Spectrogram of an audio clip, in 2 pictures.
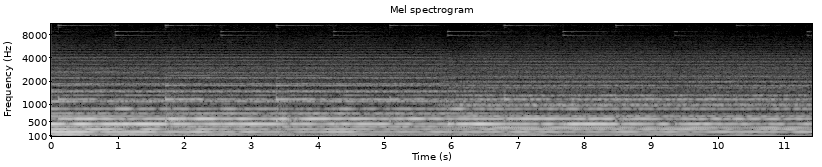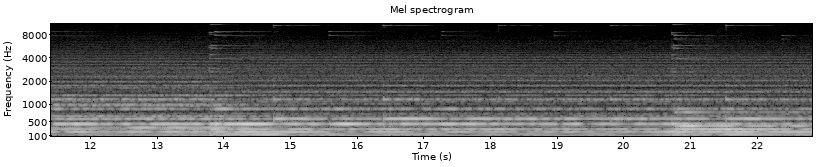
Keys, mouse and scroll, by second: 0.1 z, 0.3 Tab, 0.3 z, 0.7 Tab, 1.6 ctrl+r, 2.4 s, 4.9 ctrl+r, 5.9 middle click, 6.7 ctrl+r, 8.5 click, 9.1 s, 10.3 middle click, 10.9-12.2 drag, 12.3 Tab, 12.6 Tab, 13.1 KP_1, 14.1 click, 14.6 x, 15.6 click, 16.1 KP_1, 16.6 e, 17.6 s, 19.0 middle click, 19.0 KP_1, 19.8 w, 21.1 x, 22.7 w.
